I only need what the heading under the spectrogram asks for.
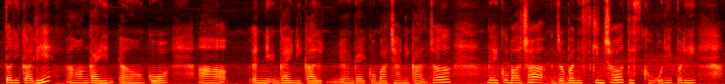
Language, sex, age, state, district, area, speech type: Nepali, female, 30-45, West Bengal, Kalimpong, rural, spontaneous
